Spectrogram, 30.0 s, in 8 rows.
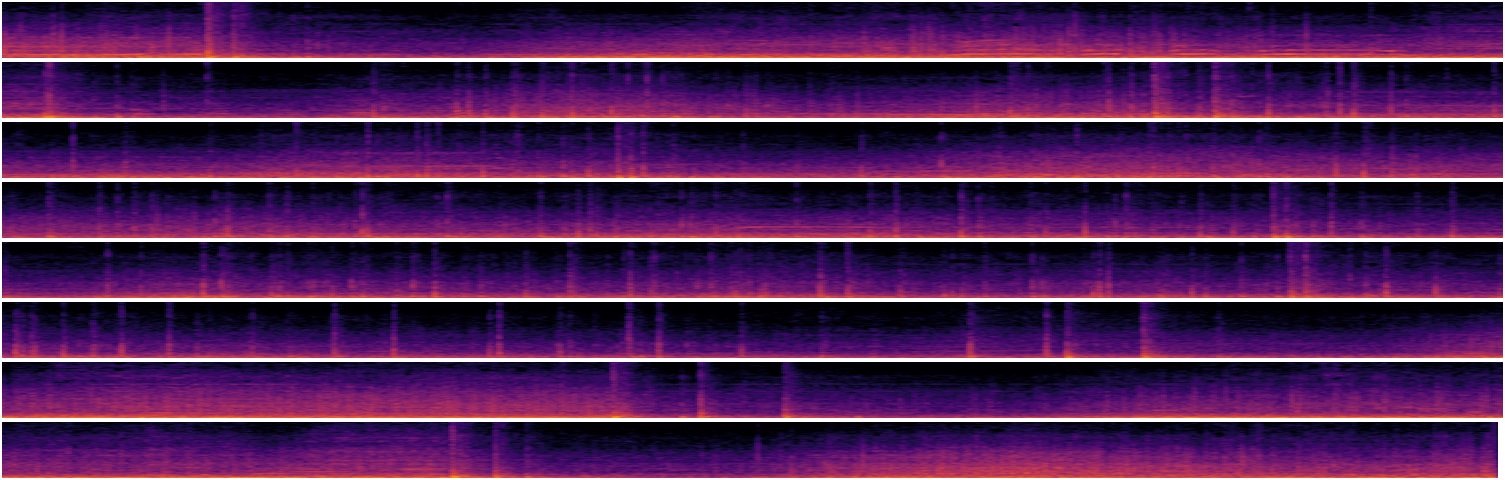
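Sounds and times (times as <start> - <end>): fireworks bursting: 0.0 - 30.0
sharp bangs and crackles: 0.0 - 30.0.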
